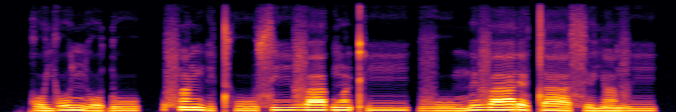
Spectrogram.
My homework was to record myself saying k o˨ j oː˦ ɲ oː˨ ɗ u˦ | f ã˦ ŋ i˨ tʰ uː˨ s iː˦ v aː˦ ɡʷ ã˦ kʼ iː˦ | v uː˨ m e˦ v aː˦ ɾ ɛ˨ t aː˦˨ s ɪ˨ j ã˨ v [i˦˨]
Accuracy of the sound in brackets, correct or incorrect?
incorrect: i˨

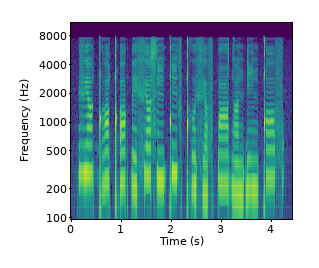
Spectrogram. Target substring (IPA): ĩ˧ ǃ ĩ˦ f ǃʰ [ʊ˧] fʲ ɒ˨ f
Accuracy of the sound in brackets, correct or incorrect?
correct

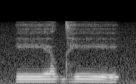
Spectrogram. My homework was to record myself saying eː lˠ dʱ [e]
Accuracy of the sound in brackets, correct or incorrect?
incorrect: eː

